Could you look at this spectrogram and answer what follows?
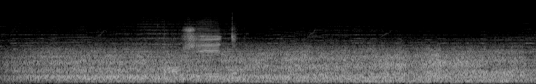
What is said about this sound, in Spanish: Los Alpha Jets hacen figuras una a una.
